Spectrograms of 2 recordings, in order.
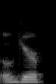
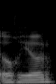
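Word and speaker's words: Uyghur: you were mentioning was the ugear population or the UR as it depends on how you want to pronounce it yeah um the uh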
